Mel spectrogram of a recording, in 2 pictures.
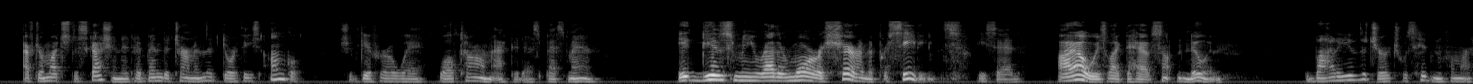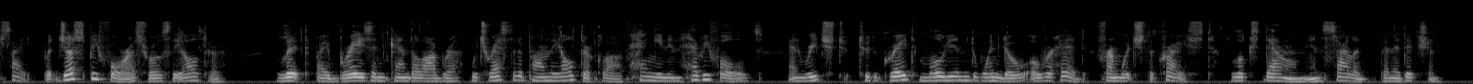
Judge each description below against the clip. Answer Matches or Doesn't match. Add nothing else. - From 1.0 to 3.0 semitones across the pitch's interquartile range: Doesn't match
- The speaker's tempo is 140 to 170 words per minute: Doesn't match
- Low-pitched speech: Doesn't match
